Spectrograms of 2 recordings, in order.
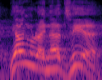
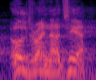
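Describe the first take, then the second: First: Pitched-up younger knight; higher, in the top of the voice; young Reinhardt. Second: Put-on old Reinhardt. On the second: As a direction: voice the old knight, lightly put on. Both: Shown as a demonstration. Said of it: "You pitch it up in the top of the voice".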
